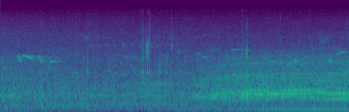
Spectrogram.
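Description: Quiet outdoor ambience: a small bird chirps a few times in the first second, with a couple of faint footfalls of sneakers on wooden deck boards. A steady low hum, like a distant engine, fades in during the second half.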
